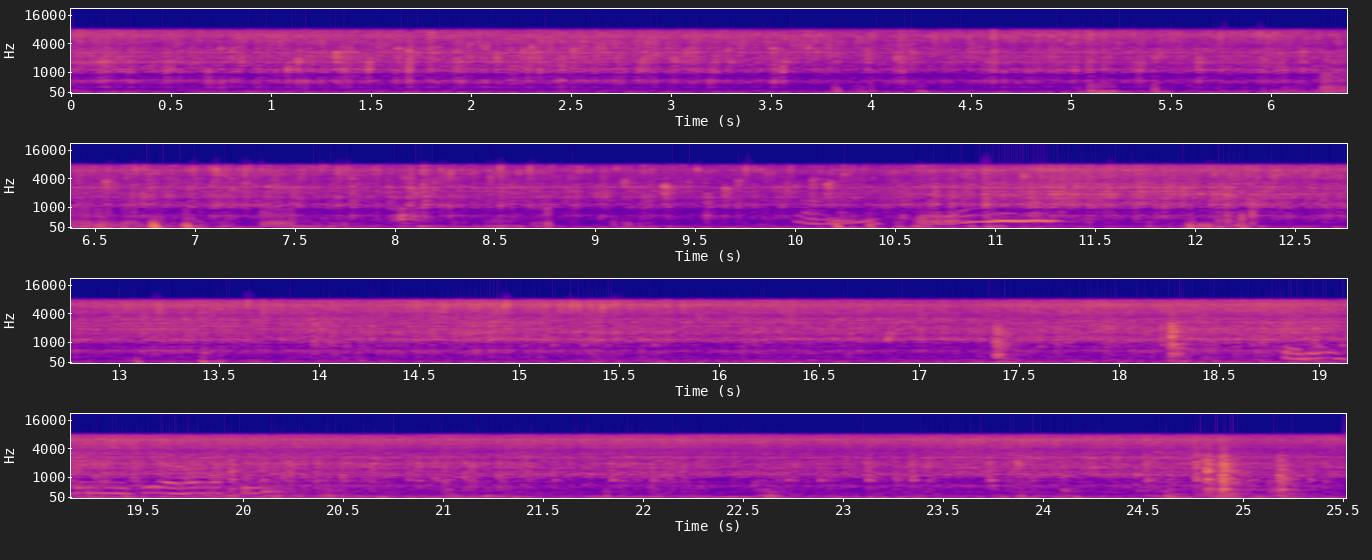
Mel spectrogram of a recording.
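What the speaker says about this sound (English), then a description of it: "You don't want the oil to get too hot before you add the onions." Onions fry in hot oil for corn meal sauce, giving a continuous soft sizzle that lasts throughout, with occasional faint clinks and stirring sounds and no talking.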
